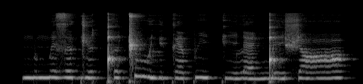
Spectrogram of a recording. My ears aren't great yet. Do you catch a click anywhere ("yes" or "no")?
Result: yes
